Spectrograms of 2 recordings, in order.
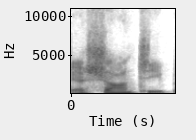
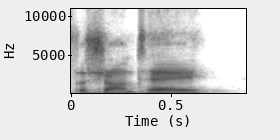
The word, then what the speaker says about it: Ashante: I keep wanting to say Ashanti, but it's not Ashanti. – I know. It has two E's, but it's pronounced Ashante.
